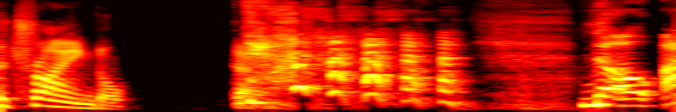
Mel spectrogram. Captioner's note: belly laughs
